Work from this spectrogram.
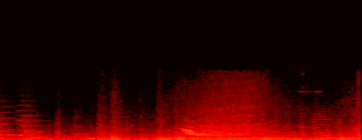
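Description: Racing car engines roar and rev steadily in the Mafia Definitive Edition video game, a dense continuous drone that rises in a sweep partway through with no talk over it.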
